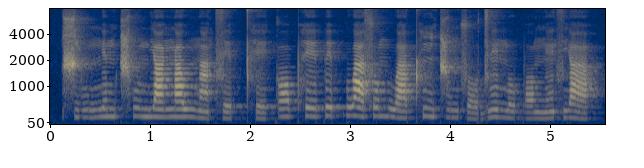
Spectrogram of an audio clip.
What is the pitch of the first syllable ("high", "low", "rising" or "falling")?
low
